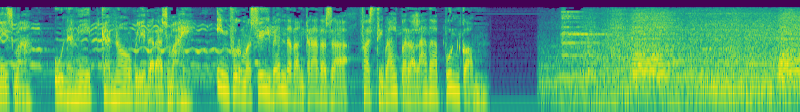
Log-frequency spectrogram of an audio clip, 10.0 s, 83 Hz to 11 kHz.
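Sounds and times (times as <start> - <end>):
speech: 0.0 - 6.2
rack railway train going up to the Vall de Núria rumbling: 7.0 - 9.9
rack railway train horn sounding in sustained tonal blasts: 7.6 - 9.9.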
